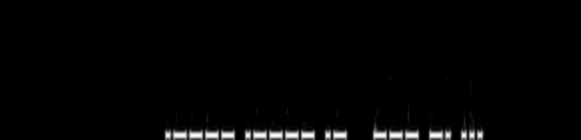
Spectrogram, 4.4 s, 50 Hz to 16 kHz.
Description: Morse code, heard as a keyed tone, about 38 wpm, 700 Hz. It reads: 11A ONS
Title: Field Day Exchanges Encore - 40wpm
